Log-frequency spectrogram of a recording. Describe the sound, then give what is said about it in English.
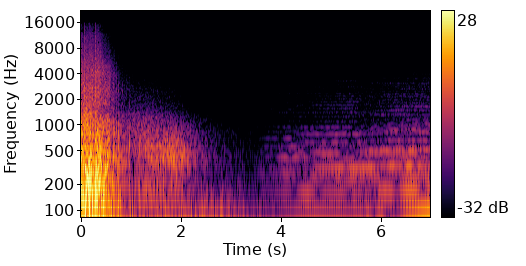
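Gunfire from a firing squad execution: one sharp, loud volley right at the start that decays over a few seconds, followed by a steady, sustained droning tone. “He was executed by firing squad on January 25th, 1949.”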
